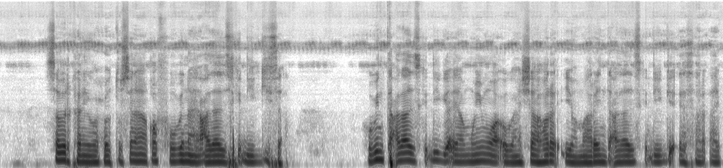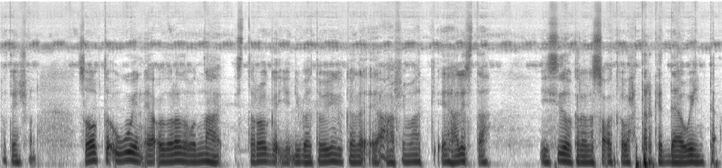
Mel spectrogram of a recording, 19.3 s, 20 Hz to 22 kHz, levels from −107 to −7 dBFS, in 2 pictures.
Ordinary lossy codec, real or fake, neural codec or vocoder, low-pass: none; fake; vocoder, 44.1 kHz, 128 mel bands, Pupu-Vocoder; none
